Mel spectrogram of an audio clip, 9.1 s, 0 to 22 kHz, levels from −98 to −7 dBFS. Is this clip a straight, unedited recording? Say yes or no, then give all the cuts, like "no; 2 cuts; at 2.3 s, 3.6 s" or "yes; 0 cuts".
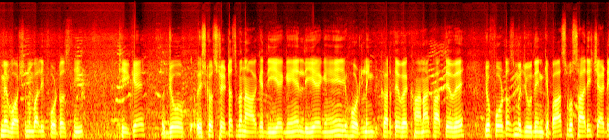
yes; 0 cuts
